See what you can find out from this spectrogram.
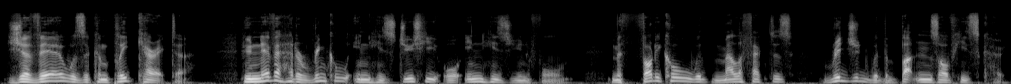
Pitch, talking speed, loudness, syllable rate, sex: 110 Hz, 160 wpm, -21 LUFS, 5.1 syllables/s, male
